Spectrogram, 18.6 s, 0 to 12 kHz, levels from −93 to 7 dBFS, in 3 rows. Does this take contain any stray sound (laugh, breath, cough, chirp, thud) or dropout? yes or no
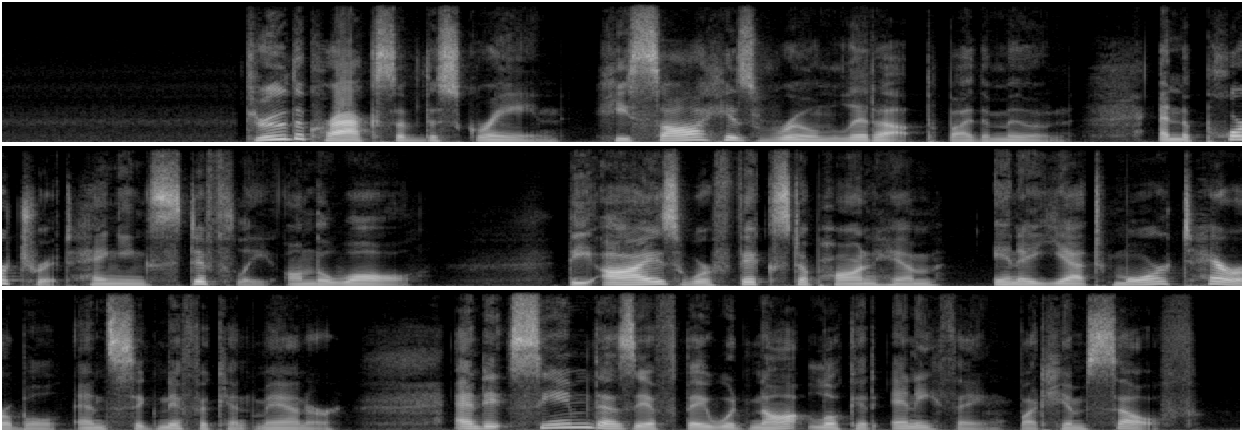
no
